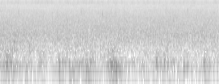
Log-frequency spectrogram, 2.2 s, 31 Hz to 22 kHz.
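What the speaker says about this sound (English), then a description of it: "Got a bit of rain." Steady, faint rain hiss in Farming Simulator 25, a soft continuous wash of falling drops with no voices over it.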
